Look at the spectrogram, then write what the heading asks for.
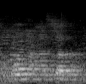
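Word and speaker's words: العصر: Sholat apa? Asar. Ditekan. Asar. Wal asar. Walayalin asar. Betul nggak? Salah. Siti bacanya gitu. Ya, betul. Siti bacanya gitu nggak?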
